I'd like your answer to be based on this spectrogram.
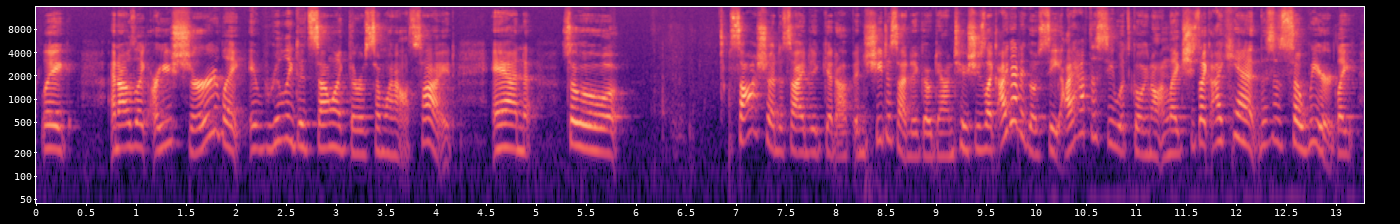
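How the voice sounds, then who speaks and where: Bright, higher-pitched young woman, chatty storyteller. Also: expressive, a little fast. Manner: chatty, rambling, peppered with "like". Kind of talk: casual personal ghost-story storytelling.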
